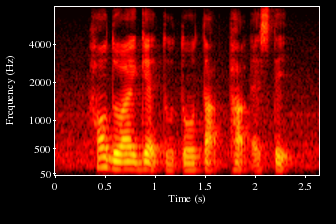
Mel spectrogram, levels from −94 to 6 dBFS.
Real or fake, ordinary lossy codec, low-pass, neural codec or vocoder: real; none; none; none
